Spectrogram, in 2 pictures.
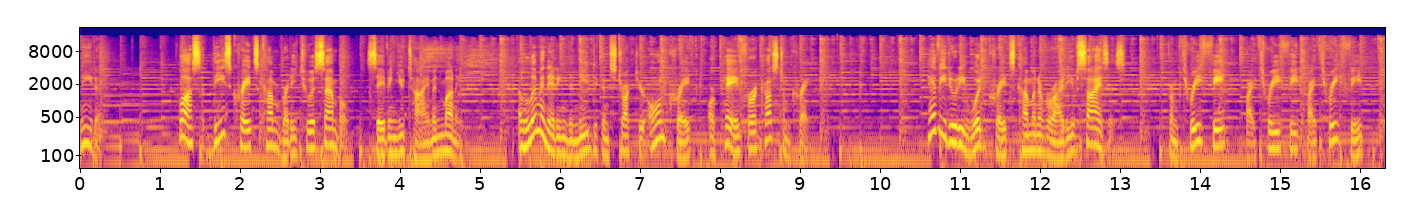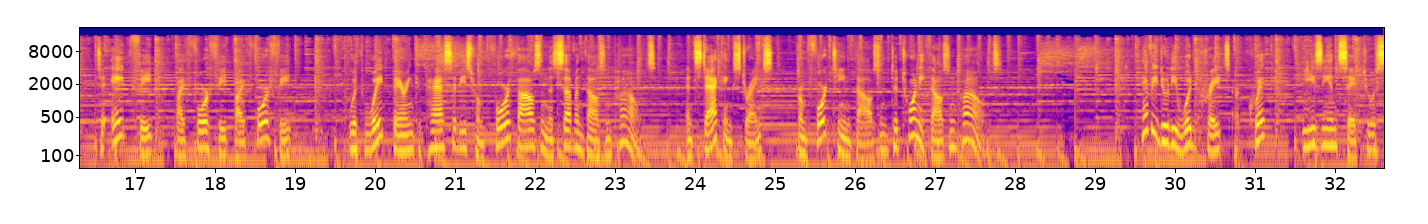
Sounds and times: Speech: 0.0 - 0.3, 1.2 - 4.8, 5.5 - 9.2, 10.6 - 19.0, 19.6 - 27.8, 29.6 - 32.6
Music: 0.0 - 32.6.

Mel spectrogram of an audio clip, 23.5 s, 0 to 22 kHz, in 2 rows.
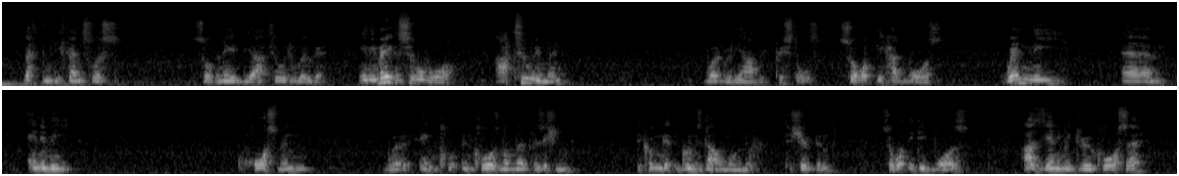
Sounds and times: Inside, small room: 0.0 - 23.5
Speech: 0.2 - 1.2, 1.9 - 5.7, 7.0 - 9.4, 10.0 - 12.6, 14.1 - 14.9, 15.6 - 17.5, 18.1 - 23.2.

